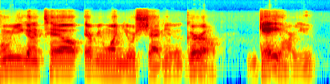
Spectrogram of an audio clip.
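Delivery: ordinary delivery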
